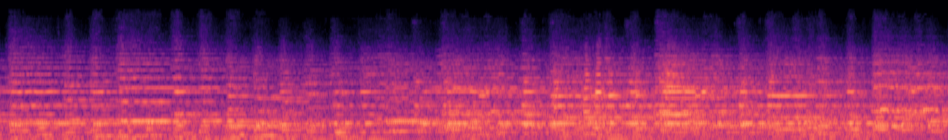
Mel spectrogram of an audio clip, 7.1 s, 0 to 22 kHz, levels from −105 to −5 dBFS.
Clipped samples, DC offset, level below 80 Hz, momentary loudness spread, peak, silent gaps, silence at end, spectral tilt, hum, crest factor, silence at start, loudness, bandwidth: under 0.1%; 0.2%; -50 dBFS; 6 LU; -16 dBFS; none; 0 s; -6.5 dB/octave; none; 16 dB; 0 s; -31 LUFS; 9.4 kHz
